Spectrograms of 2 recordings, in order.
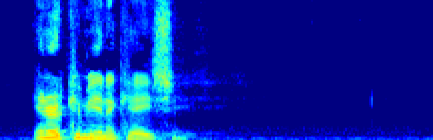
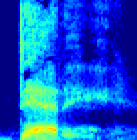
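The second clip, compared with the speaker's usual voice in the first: put-on baby's first word; 6 semitones lower than usual.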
